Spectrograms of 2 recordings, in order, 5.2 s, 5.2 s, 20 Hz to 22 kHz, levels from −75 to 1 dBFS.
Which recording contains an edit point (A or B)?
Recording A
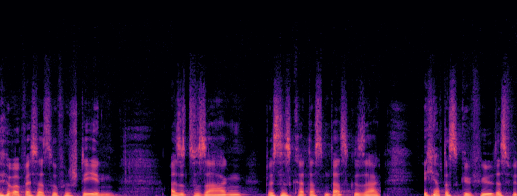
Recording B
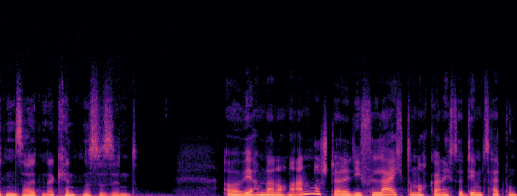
B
